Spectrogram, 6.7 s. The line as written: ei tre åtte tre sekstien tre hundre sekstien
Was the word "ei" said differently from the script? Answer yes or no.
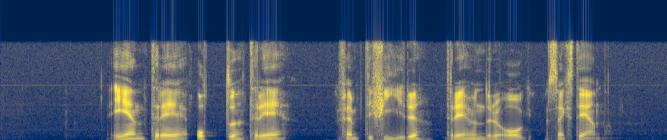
yes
